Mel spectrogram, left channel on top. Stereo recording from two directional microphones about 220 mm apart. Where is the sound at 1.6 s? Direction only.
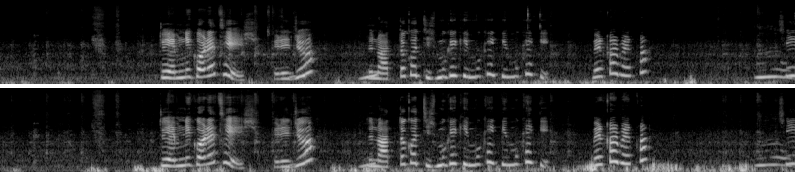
10° right (ahead or behind).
